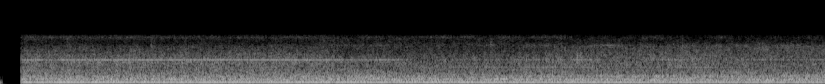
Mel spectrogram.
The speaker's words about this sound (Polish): Oto film zamieszczony przez użytkownika Lexus.net, lecącego zupełnie sam na trasie Szczecin-Poznań ATR-em 72 linii OLT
